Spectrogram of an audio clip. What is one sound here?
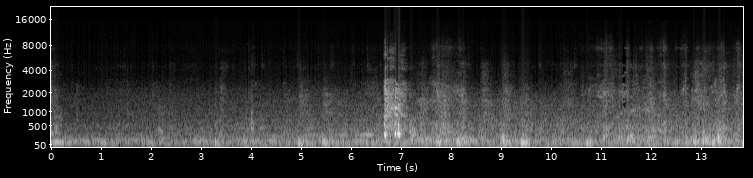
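A tram rumbles along rails with low steady noise.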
